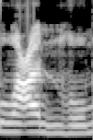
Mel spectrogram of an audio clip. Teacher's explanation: نون ساکن پر غنہ نہیں کریں گے، آواز ناک میں نہیں چھپائیں گے۔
